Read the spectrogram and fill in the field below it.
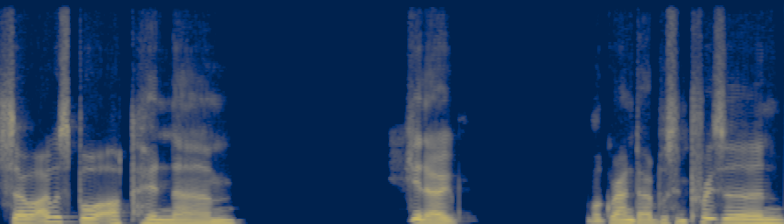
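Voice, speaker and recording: In a London accent, a woman speaks at a fairly low pitch with ordinary pitch variation on a very clean recording with a silent background. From London, England. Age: 60s. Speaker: entrepreneur. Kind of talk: interview.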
